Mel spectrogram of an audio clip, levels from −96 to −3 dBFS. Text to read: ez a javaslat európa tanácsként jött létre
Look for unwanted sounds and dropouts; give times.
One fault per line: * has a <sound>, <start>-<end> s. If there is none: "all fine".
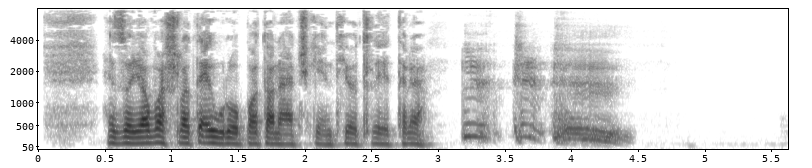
* has a throat clearing, 3.2-4.5 s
